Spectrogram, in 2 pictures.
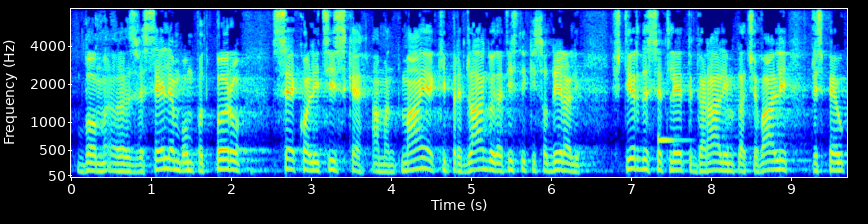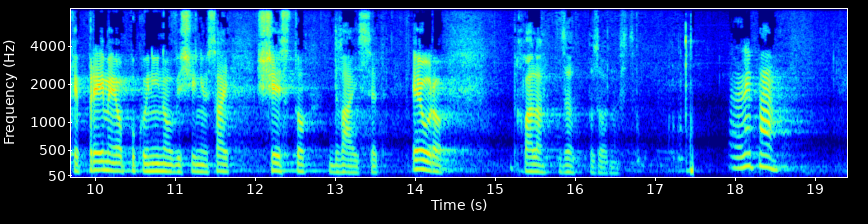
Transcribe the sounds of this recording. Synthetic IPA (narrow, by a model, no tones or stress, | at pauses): bomzʋɛsɛːljɛmbompɔt̪pəɾw | sɛkɔalit̪siːskɛamand̪maːjɛkipɾɛd̪laːɡajɔd̪at̪ist̪ikisɔd̪eːlali | ʃt̪iɾd̪ɛsɛt̪leːt̪ɡaɾaːliːnplat͡ʃɛʋaːlipɾispeːwkɛpɾɛjmɛjɔpɔkɔjniːnɔwʋiʃiːniwsajʃeːst̪ɔd̪ʋajsɛt̪ | eːwɾɔw | xʋaːlazapɔzoːɾnɔst̪ | ʋaːlaleːpa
